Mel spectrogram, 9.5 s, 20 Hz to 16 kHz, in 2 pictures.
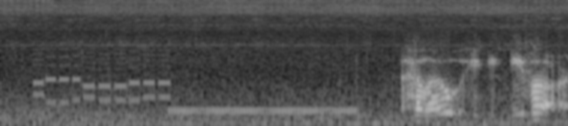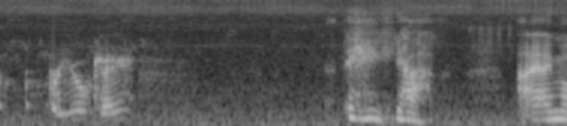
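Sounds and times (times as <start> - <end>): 
faint hiss: 0.0 - 9.4
dual-tone phone dialing beeps: 0.3 - 4.4
speech: 3.3 - 6.0, 7.6 - 8.4, 9.0 - 9.4.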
